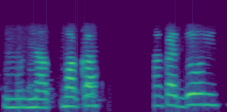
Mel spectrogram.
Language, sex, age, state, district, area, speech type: Goan Konkani, female, 18-30, Goa, Salcete, rural, conversation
